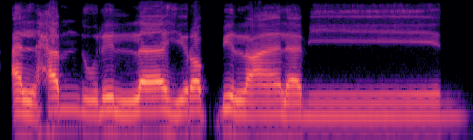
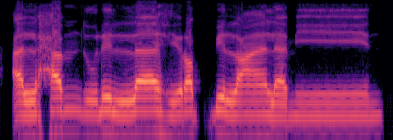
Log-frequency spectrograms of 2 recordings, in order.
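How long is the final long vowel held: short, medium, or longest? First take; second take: longest; medium. First: The final long vowel is held for six counts. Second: The final long vowel is held for four counts.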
